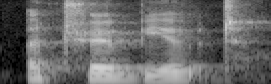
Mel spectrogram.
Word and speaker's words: attribute: So we have the I vowel in my main syllable. Sounds like trib, or you might even start from rib, trib. And then this BU, this U has the U sound. So a glide and the U, not just an U sound. So trib, ute, attribute.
